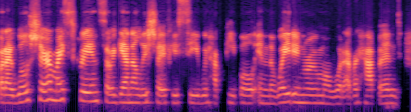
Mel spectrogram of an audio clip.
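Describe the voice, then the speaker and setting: A woman with a Russian accent speaks fairly quickly in a bright, sharp tone with fairly even intonation, the sound dry and close with no echo over a quiet background. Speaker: entrepreneur and workshop speaker. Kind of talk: online workshop presentation.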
